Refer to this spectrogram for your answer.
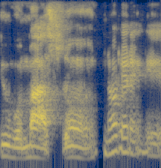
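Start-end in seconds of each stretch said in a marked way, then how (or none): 0.0-1.3 deep, drawn-out, strained bass father voice. Retelling someone's attempt at an impression, doing David's voice, trying to go deep. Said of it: "let me get my David voice on".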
